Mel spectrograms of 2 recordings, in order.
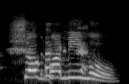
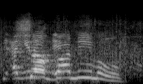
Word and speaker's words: Shogbamimu: Shogbamimu. Thank you. Well said. Well said. Say it, Sina. Phonetically. Shogbamimu. Shogbamimu. Exactly. Shogbamimu. Shogbamimu.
